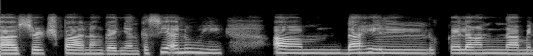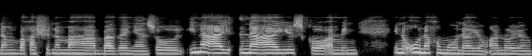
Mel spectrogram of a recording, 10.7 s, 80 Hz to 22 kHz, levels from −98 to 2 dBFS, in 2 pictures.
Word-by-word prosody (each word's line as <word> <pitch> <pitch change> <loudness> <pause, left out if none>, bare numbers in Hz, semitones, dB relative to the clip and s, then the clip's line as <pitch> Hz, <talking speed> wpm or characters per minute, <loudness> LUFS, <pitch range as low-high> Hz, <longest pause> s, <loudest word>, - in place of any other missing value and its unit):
ah, 205 0 +10
search 210 0 +1
pa 210 -2 +6
ng 200 0 -5
ganiyan 190 -1 -2
kasi 220 +6 0
ano, 265 +1 +1
eh, 230 -2 -6 0.6
um, 225 -2 +3
dahil 235 +1 +3 0.6
kailangan 220 0 0
namin 210 0 +1
ng 205 - -10
bakasyon 200 +2 -4
na - - -8
mahahaba 195 -2 -2
ganiyan, 185 -3 -6
so 200 -1 -3 0.2
inaa 270 -4 +4
inaayos 225 -1 +2
ko, 190 -2 -3
I - - -2
mean 200 0 -9 0.4
inuna 250 0 0
ko 240 - -7
muna 200 -3 -4
'yung 180 -1 -9
ano, 195 +1 -6
'yung 180 -1 -9
215 Hz, 165 wpm, -24 LUFS, 200-230 Hz, 0.6 s, ah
